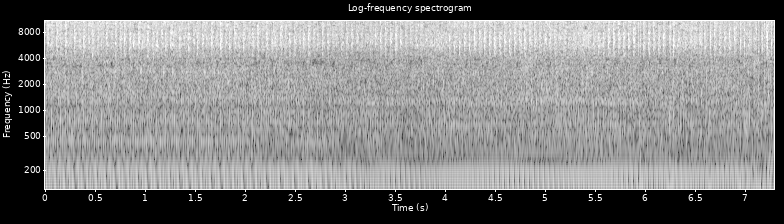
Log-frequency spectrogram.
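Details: 1970s Layton roller compactor, Ford Taunus 60-degree V4, fuel pump switched on, good battery: starter churns with even compression pulses but never catches or picks up speed; crank no start.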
